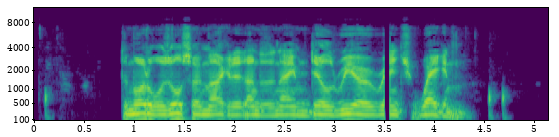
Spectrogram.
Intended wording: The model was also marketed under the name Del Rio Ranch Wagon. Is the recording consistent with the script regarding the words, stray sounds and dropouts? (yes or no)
no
